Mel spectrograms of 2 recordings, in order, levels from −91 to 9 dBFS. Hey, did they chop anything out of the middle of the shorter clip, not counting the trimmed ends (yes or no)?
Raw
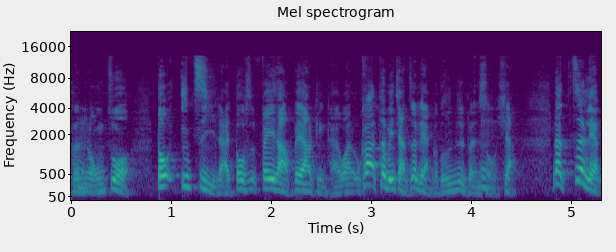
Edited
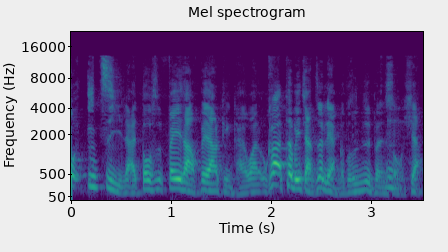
no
